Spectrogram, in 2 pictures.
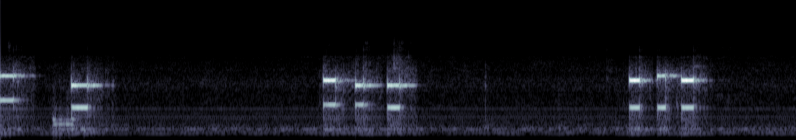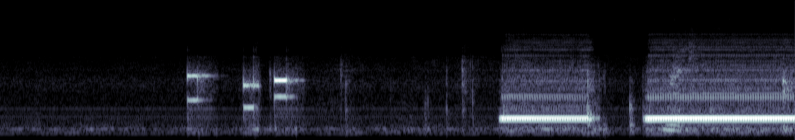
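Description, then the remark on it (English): A phone number being dialed to call the winner of a drawing: short touch-tone beeps in separate clusters with pauses between them, followed by two long, steady ringing tones. No one speaks. “Call number”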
